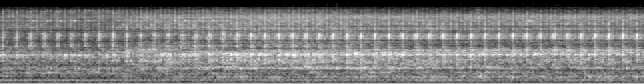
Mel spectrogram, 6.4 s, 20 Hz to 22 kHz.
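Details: Volkswagen Polo Sedan 1.6 CFNA engine at even idle with steady sharp tapping, roughly two per second; engine knock, source not pinned down.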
